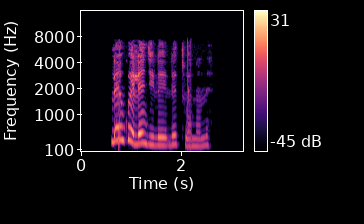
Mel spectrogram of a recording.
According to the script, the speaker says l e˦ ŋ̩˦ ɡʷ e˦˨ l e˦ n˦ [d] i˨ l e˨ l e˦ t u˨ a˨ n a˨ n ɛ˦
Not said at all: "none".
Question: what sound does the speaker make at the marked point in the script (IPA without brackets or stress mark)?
d͡ʒ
